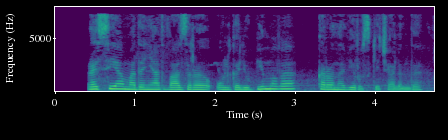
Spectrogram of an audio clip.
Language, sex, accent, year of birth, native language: Uzbek, female, Toshkent shahri, 1994, Uzbek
